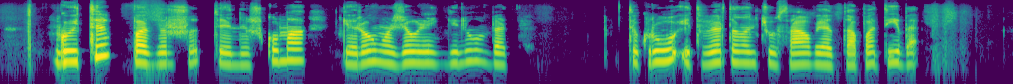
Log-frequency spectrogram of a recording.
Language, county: Lithuanian, Kaunas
